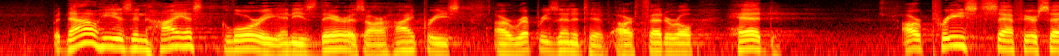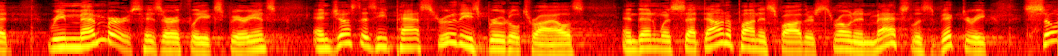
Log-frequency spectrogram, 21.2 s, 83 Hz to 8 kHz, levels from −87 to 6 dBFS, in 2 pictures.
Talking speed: 140 wpm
